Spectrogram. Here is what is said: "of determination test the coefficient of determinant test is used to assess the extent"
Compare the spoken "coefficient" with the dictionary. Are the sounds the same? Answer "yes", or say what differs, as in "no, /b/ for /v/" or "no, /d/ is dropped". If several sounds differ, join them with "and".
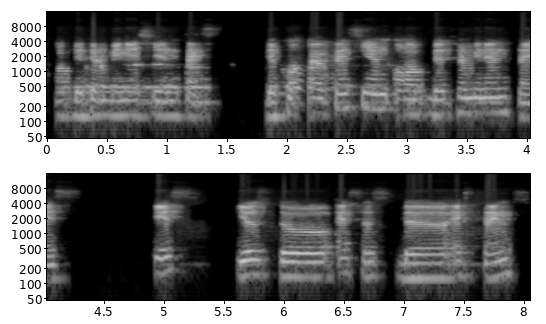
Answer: no, /ʃ/ is dropped and /t/ is dropped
